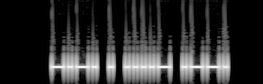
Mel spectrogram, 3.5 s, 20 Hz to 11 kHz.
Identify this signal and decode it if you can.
Morse code, heard as a keyed tone, about 21 wpm, 700 Hz. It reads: CE4P
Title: DXCC-100 Call Signs - 4 Characters - 22wpm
